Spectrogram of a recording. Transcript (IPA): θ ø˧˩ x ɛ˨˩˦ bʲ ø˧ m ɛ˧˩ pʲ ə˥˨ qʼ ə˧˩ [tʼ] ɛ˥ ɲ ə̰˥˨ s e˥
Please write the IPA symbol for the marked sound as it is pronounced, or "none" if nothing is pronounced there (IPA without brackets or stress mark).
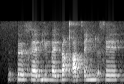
tʼ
